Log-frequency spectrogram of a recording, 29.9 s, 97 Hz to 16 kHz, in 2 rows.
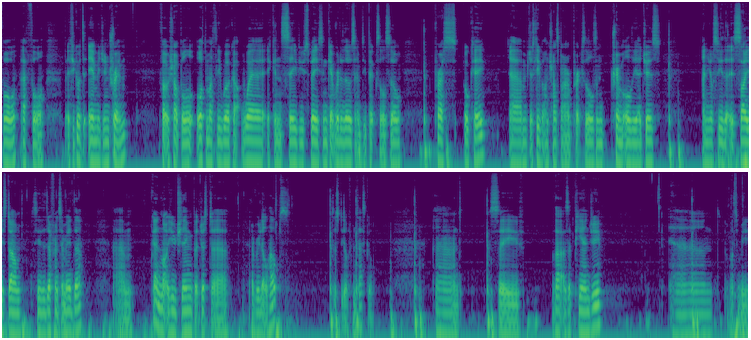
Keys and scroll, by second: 14.5 super+z, 15.8 super+z, 19.9 shift+super+z, 20.1 alt+shift+super+s, 29.6 super+Tab.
